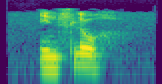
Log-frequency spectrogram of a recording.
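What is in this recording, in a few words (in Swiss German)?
"loch", Alsatian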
